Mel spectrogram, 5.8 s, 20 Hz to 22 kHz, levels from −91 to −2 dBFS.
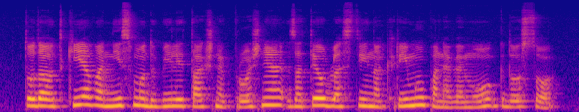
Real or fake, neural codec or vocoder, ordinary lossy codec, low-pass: real; none; Opus, 64 kbps; 19.8 kHz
